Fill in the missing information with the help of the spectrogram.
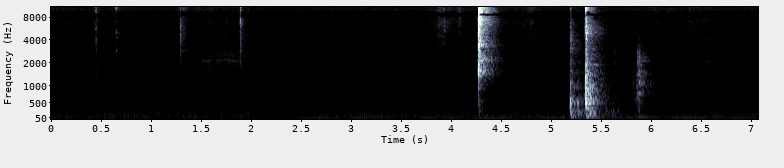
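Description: A few faint clicks, then a sharp click about four seconds in and two louder knocks just after five seconds, with a smaller one soon after: hand tools (a utility knife and small cutters) snipping at coax cable and being handled and set down on a wooden worktop.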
